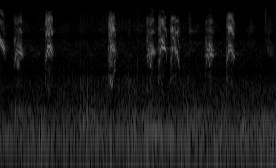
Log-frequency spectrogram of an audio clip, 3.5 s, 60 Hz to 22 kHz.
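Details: Young Eurasian tree sparrow, recorded 22 August 2021, giving short, high, sharp chirps in scattered single notes and quick pairs, about nine calls over three seconds against a quiet background.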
